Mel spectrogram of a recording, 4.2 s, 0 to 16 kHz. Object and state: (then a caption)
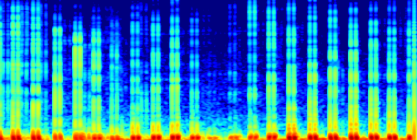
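Cardstock trading card. A small, flat, thin paper Pokémon trading card made of cardstock is held in both hands and tapped rapidly with the fingertips. It gives about 21 quick, dull, low thumps in an uneven rhythm, each very short with almost no ring, and faint brighter flicks of paper on top.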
